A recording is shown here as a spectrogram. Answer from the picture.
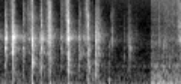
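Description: Tarot deck being shuffled by hand: a quick run of light card clicks and flicks that dies away shortly before the end.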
